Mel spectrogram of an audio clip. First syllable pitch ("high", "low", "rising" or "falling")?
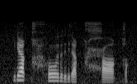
high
